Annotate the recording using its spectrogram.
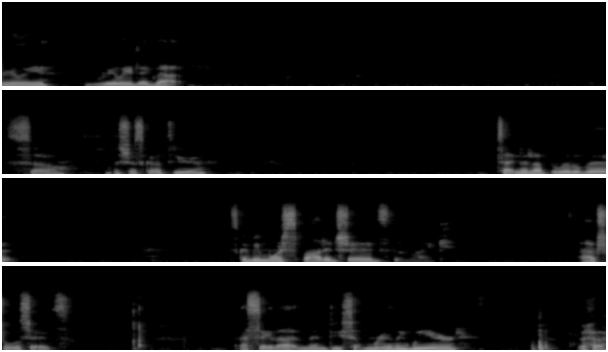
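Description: A man talks calmly into a microphone, close by, in short bursts with pauses.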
